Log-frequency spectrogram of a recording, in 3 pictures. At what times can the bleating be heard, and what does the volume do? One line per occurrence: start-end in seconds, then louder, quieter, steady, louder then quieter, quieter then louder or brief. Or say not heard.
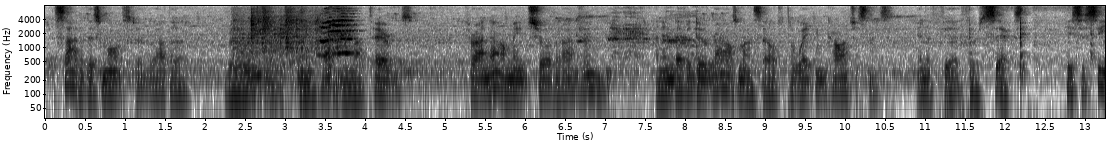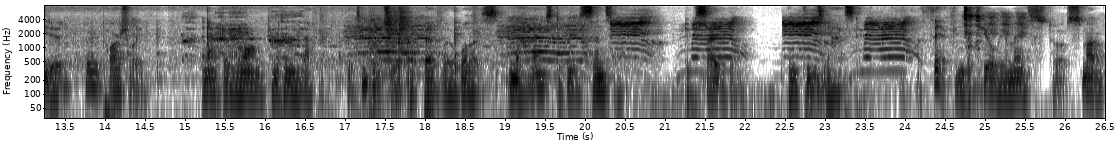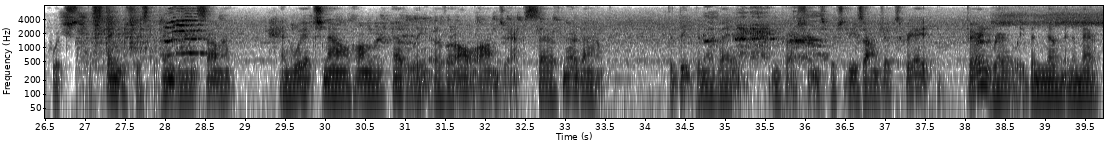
16.5-25.0 steady.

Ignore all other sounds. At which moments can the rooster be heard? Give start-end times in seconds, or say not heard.
6.6-8.2, 14.9-16.6, 34.7-36.4.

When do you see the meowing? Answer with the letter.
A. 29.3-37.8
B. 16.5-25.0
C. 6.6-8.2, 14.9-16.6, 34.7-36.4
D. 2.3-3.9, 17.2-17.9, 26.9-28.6
D.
